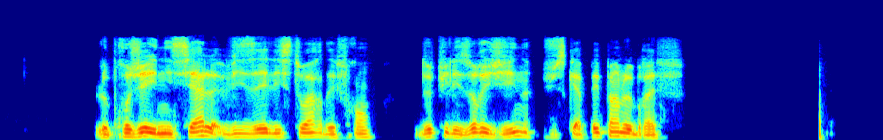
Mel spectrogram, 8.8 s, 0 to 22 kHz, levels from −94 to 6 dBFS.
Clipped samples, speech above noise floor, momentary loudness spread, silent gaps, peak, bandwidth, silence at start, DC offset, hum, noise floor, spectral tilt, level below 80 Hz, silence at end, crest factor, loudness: under 0.1%; over 73 dB; 14 LU; none; -2 dBFS; 7.6 kHz; 0.95 s; under 0.1%; none; under -90 dBFS; -5.5 dB/octave; -44 dBFS; 0.6 s; 18 dB; -18 LUFS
